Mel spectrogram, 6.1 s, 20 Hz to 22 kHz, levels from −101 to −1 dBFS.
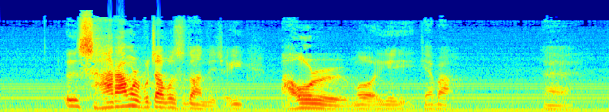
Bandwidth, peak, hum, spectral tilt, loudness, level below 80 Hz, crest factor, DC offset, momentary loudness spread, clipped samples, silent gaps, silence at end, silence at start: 15.5 kHz; 0 dBFS; 60 Hz at -40 dBFS; -3 dB/octave; -17 LUFS; -42 dBFS; 20 dB; 0.1%; 25 LU; under 0.1%; none; 0 s; 0 s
